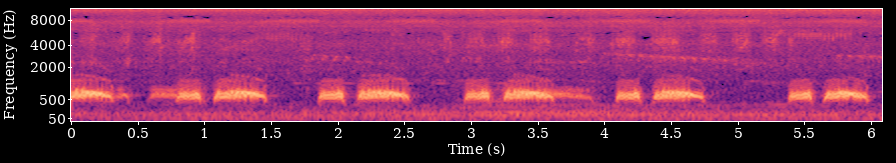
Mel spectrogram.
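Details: Spotted dove male guarding a banana plantation, provoked by a trapper's decoy, delivers loud, regular coo phrases, a clipped note then a longer rounded one, repeating roughly every second.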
